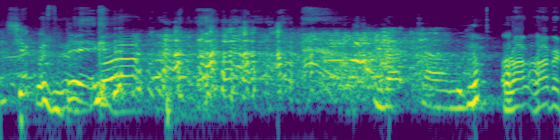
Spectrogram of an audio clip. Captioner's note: laughs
